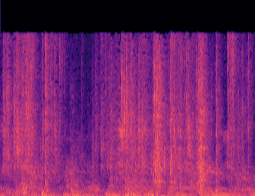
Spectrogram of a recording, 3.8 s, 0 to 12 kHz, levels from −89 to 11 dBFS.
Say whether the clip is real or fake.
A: real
